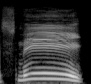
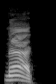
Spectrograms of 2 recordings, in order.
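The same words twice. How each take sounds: First: "स्नेक" with a long, drawn-out ए. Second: "स्नैक" with a short, open ऐ; short open vowel. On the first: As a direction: stretch the vowel in "स्नेक". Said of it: "उच्चारण थोड़ा जोर डाल के". ("स्नेक", लंबे ए के साथ) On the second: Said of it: "दो अलग अलग उच्चारण है". ("स्नैक", छोटे खुले ऐ के साथ) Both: Shown as a demonstration.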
